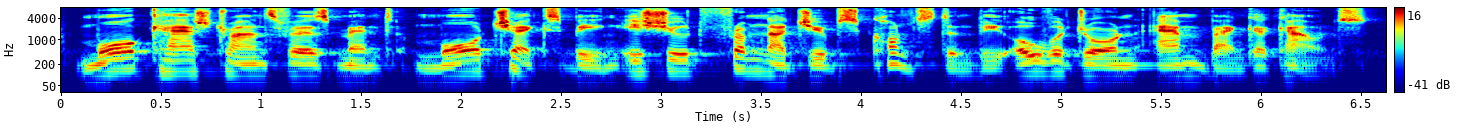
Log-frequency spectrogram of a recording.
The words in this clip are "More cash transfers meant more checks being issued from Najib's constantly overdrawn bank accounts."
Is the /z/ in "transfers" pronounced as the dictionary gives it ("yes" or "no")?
yes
